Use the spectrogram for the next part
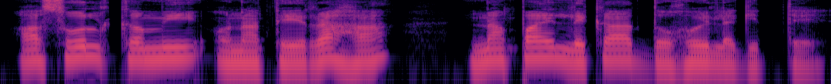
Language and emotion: Santali, neutral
